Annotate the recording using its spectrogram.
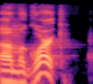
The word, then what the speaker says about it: McGuirk: Now you look at offensive coordinator McGuirk. I had to make sure I put the pronunciation in here because that's not what it looks like, but that's what it is.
